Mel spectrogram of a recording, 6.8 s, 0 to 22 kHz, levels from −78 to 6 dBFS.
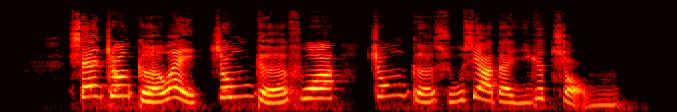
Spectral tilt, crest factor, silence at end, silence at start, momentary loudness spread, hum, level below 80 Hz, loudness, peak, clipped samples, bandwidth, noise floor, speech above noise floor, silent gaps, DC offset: -2 dB/octave; 16 dB; 0.6 s; 0.7 s; 15 LU; none; -66 dBFS; -17 LUFS; -2 dBFS; under 0.1%; 16 kHz; -66 dBFS; 48 dB; none; under 0.1%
